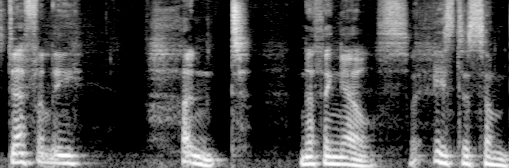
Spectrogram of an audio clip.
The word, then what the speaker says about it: Jeremy Hunt: Jeremy Hunt. It's definitely Hunt.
